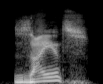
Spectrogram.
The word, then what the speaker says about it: Zients: It's Zients. – Zients? – Yeah, like science.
